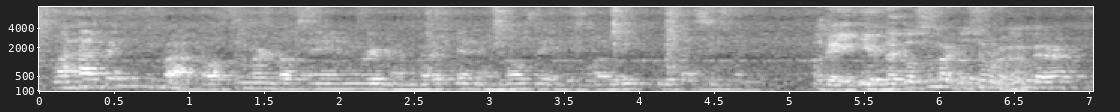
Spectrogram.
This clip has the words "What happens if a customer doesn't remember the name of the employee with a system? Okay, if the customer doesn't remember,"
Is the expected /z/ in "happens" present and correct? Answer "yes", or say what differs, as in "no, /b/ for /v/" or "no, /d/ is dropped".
no, /z/ is dropped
